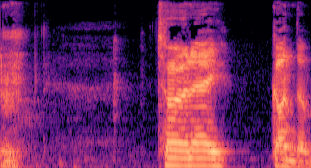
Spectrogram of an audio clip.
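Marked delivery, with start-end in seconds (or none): 1.6-3.1 loud, high-pitched put-on announcer callout. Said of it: "give us your best Turn A Gundam, like the guy in the opening".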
